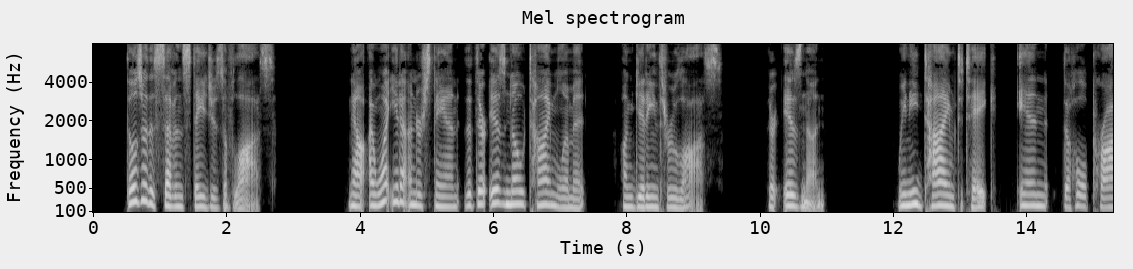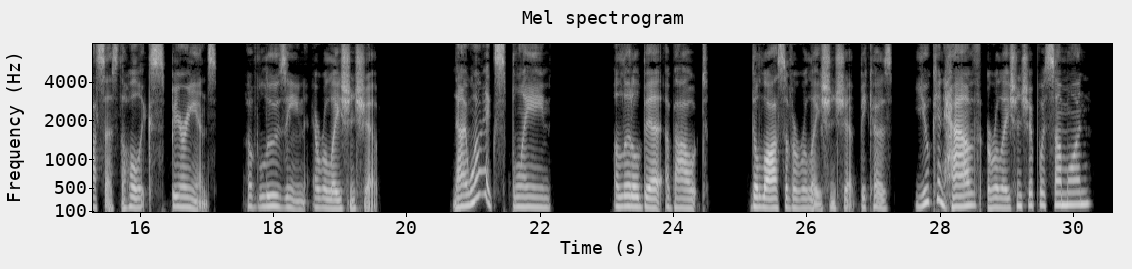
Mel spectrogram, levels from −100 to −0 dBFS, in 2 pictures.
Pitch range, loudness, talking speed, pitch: 155-200 Hz, -25 LUFS, 125 wpm, 175 Hz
